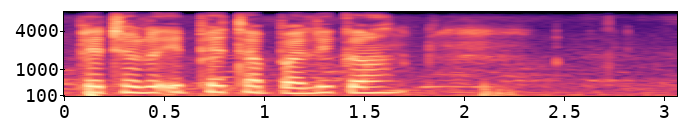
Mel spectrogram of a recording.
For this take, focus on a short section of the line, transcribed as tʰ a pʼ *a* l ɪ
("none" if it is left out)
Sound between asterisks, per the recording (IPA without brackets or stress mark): a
